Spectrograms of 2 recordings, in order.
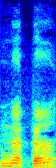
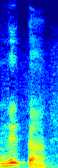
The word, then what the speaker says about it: Natan: no dia 4 de novembro de 2002, lança o nome do ex-primeiro-ministro de Al-Shorud de Israel, Natan, é Natan, eles já fizeram o sincretismo, botaram Netan, mas é Natan Yarro.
